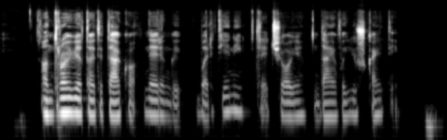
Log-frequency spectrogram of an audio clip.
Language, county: Lithuanian, Šiauliai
